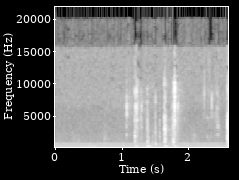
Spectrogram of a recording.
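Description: Code is typed on a computer keyboard in quick, irregular bursts of close, crisp key clicks over a low hum, with no talk.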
